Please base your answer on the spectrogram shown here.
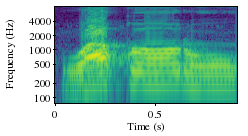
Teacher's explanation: نقلقل القاف في كلمة وقر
